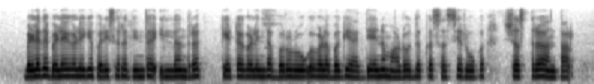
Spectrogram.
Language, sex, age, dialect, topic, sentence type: Kannada, female, 25-30, Dharwad Kannada, agriculture, statement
